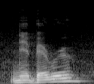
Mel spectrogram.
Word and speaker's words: Nibiru: You don't have to roll your R. I speak Spanish. I'm half Spanish. I'm half Basque, actually. So I can roll my R's. And for Americans or North Americans, Nibiru is a good translation as well.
